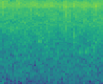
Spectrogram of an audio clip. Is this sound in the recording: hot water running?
yes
